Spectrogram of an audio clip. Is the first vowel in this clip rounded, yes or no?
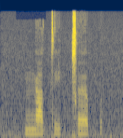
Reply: no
